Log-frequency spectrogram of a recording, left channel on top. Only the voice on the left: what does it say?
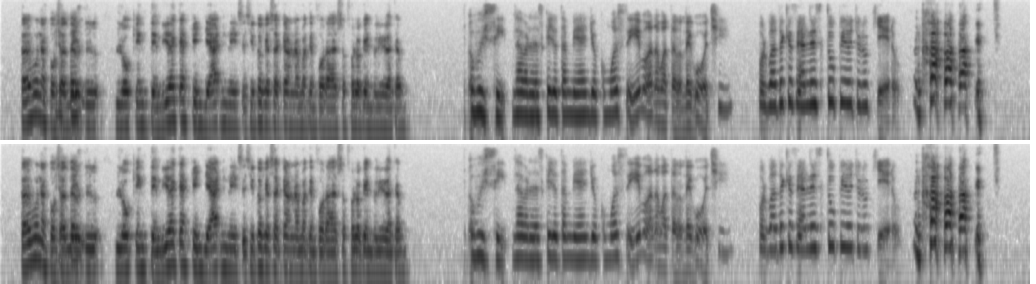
Pero pues.
Uy, sí, la verdad es que yo también, yo como así, me van a matar a Legochi. Por más de que sean estúpidos, yo lo quiero.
